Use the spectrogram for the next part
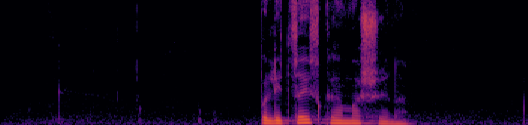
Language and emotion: Russian, neutral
